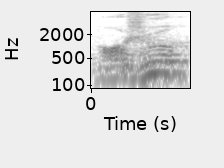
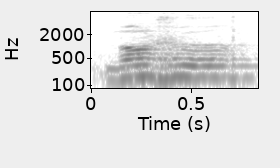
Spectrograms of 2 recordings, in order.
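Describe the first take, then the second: First: It sounds dismissive, like saying goodbye. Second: It sounds caring, as if to someone ill.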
